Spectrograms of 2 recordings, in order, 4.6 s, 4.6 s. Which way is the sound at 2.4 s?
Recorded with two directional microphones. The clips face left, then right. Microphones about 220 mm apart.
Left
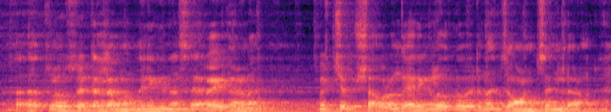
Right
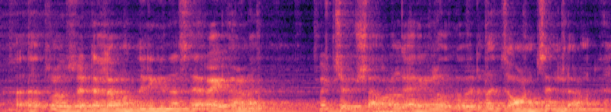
50° left (ahead or behind).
